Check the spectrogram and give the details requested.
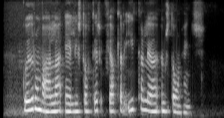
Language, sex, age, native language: Icelandic, female, 50-59, Icelandic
